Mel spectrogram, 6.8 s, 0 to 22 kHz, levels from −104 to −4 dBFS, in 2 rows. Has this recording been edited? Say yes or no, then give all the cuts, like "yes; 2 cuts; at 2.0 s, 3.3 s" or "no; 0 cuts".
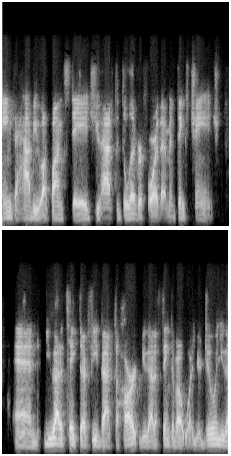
no; 0 cuts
